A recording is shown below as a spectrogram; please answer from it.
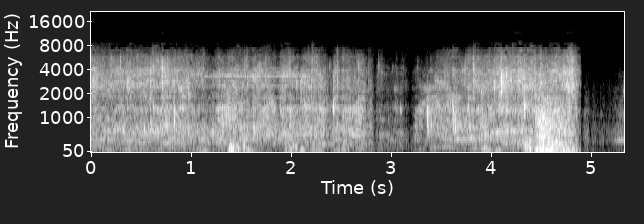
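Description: Water pours into flour to make a thin batter, splashing in a continuous stream, pausing briefly before running again and stopping abruptly.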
